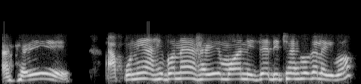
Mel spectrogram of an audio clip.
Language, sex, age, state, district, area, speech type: Assamese, male, 18-30, Assam, Golaghat, rural, conversation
